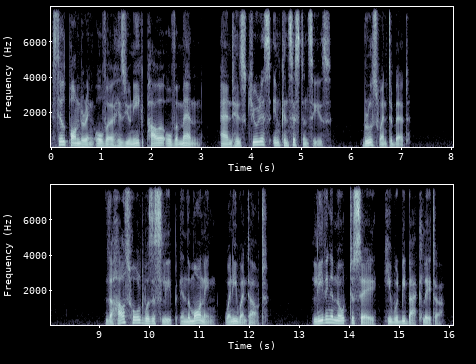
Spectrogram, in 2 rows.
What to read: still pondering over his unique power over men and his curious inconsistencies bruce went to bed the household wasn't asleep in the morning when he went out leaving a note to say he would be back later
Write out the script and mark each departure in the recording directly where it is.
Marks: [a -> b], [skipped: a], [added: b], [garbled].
still pondering over his unique power over men and his curious inconsistencies bruce went to bed the household [wasn't -> was] asleep in the morning when he went out leaving a note to say he would be back later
